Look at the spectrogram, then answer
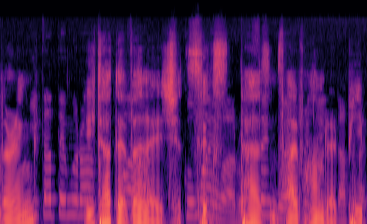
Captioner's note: speaking Foreign Language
